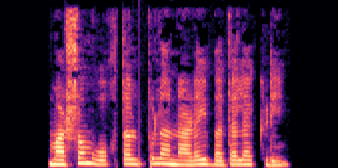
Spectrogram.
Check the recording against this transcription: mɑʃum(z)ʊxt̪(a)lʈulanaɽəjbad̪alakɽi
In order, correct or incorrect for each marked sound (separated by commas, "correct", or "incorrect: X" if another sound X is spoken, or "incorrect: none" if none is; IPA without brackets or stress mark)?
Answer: incorrect: ɣ, incorrect: ə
